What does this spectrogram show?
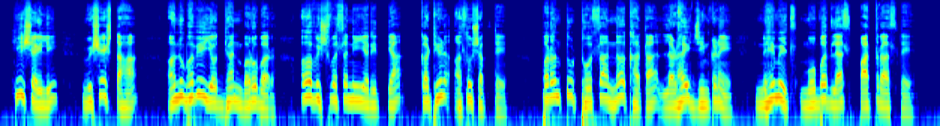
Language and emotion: Marathi, neutral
